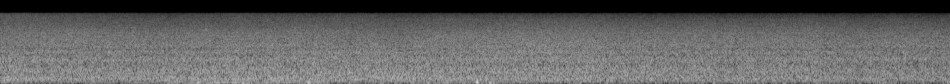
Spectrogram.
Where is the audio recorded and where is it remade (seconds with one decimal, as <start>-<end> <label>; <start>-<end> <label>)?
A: 0.0-0.8 recorded; 0.8-1.5 remade; 1.5-4.0 recorded; 4.0-6.8 remade; 6.8-7.5 recorded; 7.5-8.2 remade; 8.2-9.5 recorded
